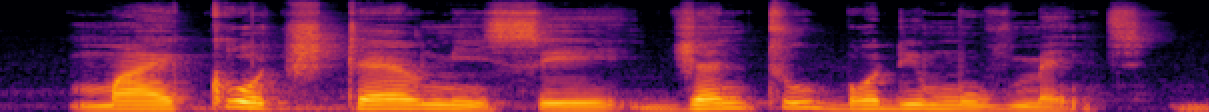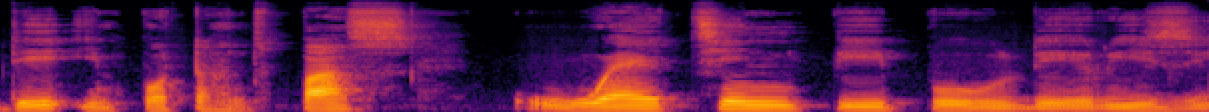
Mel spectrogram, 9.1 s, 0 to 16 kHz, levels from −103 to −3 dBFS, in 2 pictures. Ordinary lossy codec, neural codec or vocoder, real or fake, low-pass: none; none; real; 14.4 kHz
